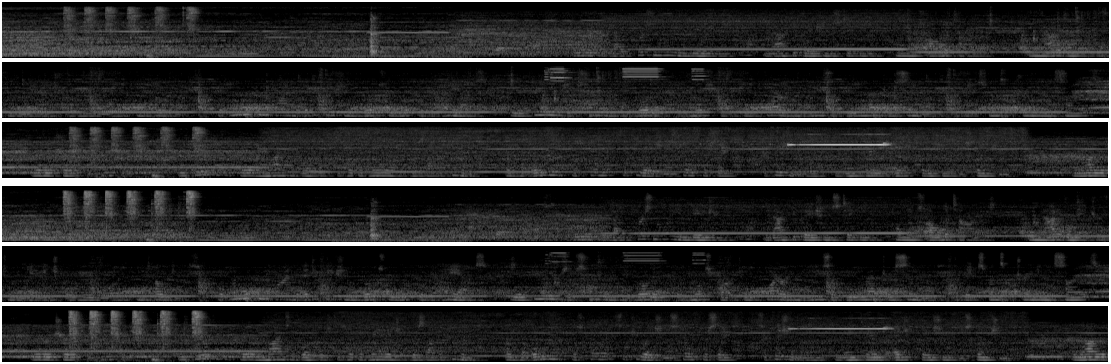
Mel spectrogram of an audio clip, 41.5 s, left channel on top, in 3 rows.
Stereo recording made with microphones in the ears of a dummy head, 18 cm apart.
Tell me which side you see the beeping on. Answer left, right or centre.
left.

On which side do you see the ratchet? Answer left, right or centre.
right.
